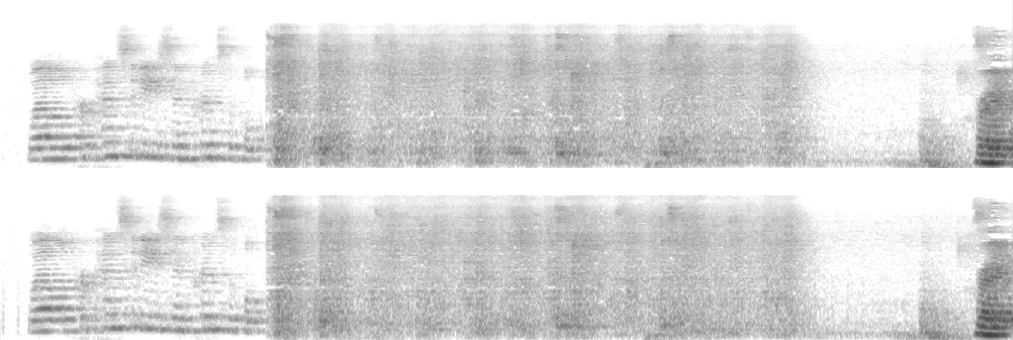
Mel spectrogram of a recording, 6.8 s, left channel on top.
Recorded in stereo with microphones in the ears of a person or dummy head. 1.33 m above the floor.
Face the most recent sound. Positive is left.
turn(degrees=5)  # may be behind; listen again after turning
